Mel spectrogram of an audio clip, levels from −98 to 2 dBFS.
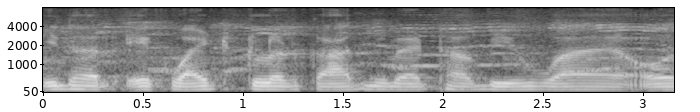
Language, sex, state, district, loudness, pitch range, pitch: Hindi, male, Chandigarh, Chandigarh, -17 LUFS, 105-115 Hz, 110 Hz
